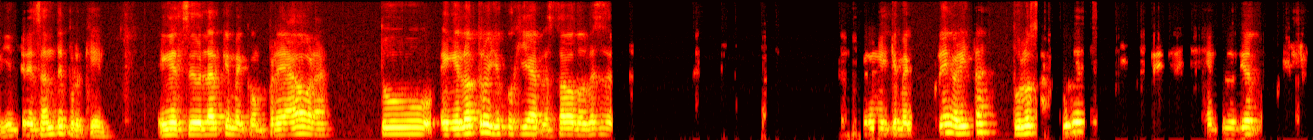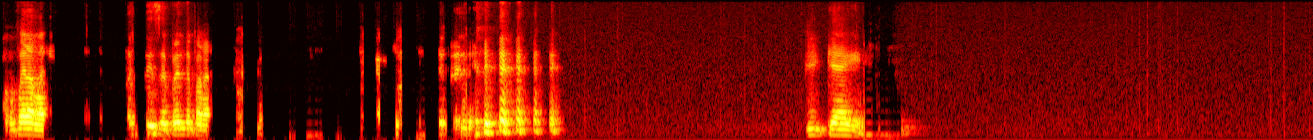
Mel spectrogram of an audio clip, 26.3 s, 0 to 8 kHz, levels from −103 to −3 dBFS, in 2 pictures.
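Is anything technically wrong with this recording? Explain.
Yes. Two faults occur.

Speech suppressed in double talk occurs at 0.17 to 0.31 s and from 6.12 to 17.9 s. The speech dips by about 15 dB early on, and by up to about 40 dB later. The likely cause is an echo canceller turning down both sides while both talk at once.

The other side's voice leaking through is heard at 6.3 to 8.59 s, 11.93 to 11.98 s, 15.48 to 17.94 s and 21.76 to 22.27 s. It is faint, about 25 to 40 dB below the speech. The likely cause is an echo canceller leaving loudspeaker sound in the microphone.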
